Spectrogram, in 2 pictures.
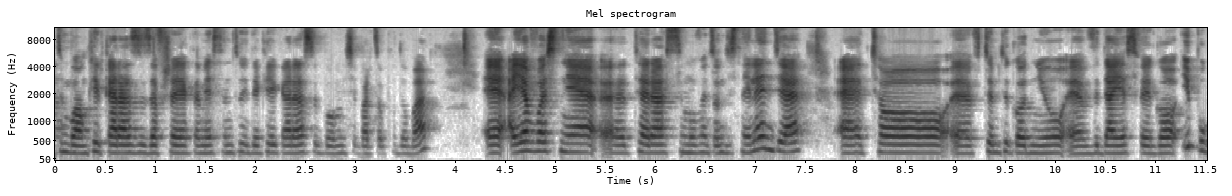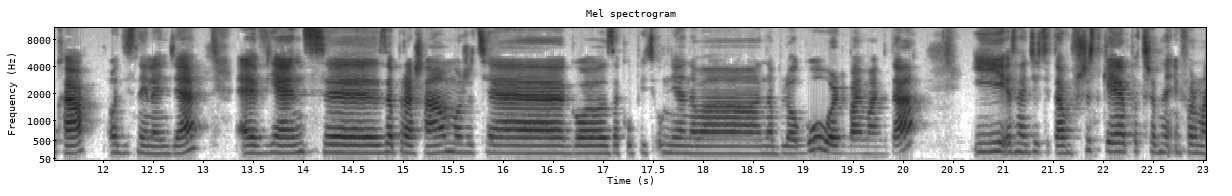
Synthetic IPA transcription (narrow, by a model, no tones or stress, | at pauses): t̪ɨmbɘwamkʲilkaɾazɘzafʂɛjak̚t̪amjɛst̪ɛmt̪ɔid̪ɛkʲilkaɾazɘbɔmʲiɕɛbaɾd̪zɔpɔd̪ɔba | ʔajavwaɕɲɛt̪ɛɾasmuvjɔntsɔd̪ʲisnɛjlɛɲd͡ʑɛ | t̪ʰɔ | ft̪ɘmt̪ɘɡɔd̪ɲuvɘd̪ajɛsfɔjɛɡɔʔipukʰaɔd̪ʲisnɛjlɛɲd͡ʑɛ | vʲjɛnt̪szapɾaʂamːɔʐɛt͡ɕɛ | ɡɔzakupʲit͡ɕumɲɛnanablɔɡuwɔɾd̪bajmaɡd̪a | iznajd͡ʑɛt͡ɕɛt̪amfʂɘst̪̚kʲɛpɔtʂɛbnɛʔinfɔɾma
